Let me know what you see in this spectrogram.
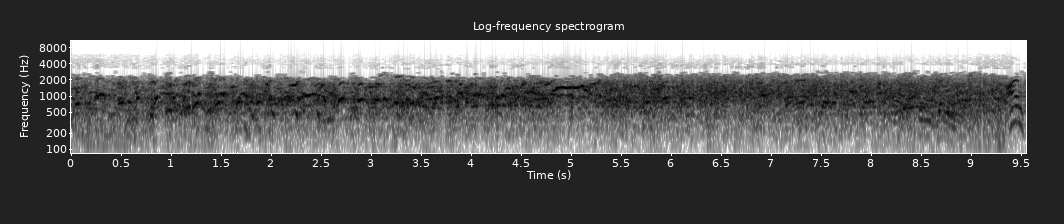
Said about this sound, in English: the chickens don't know what they're doing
